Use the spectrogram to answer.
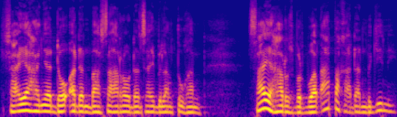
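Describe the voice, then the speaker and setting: Middle-aged male pastor from Indonesia, preaching a story-driven sermon that swells into loud emphatic appeals. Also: medium pitch, a little fast, husky. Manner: storytelling, acts out quotes, builds to loud emphatic peaks.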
